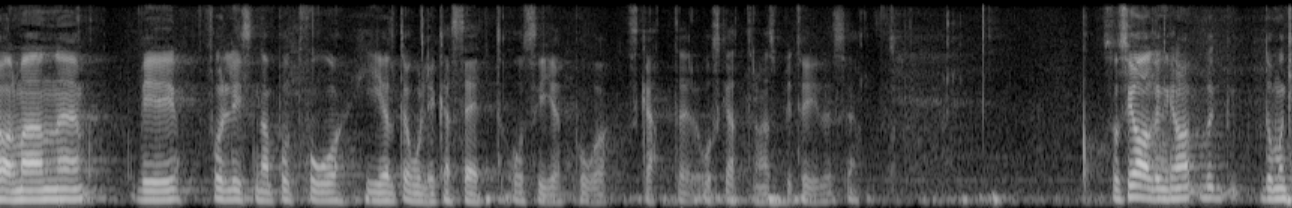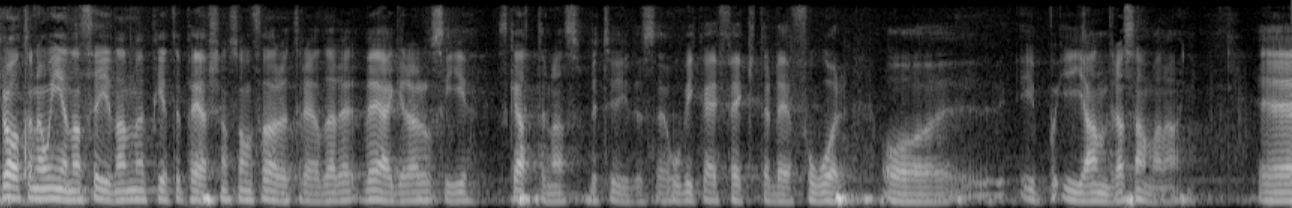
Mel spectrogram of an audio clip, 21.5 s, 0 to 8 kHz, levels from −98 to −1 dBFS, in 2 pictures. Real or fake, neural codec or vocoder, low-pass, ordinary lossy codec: real; none; 7.2 kHz; AAC, 48 kbps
